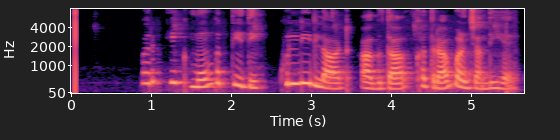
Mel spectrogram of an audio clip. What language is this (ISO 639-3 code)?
pan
